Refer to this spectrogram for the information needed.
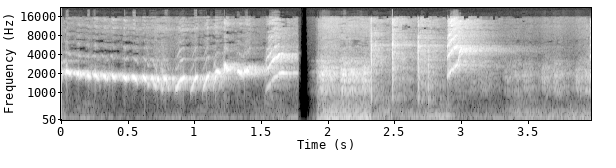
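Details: White-rumped shama in a lure and training recording: a slowly descending warbled whistle climbs to upward-flicking notes, then a brief gap, a noisy burst and sharp chips.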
